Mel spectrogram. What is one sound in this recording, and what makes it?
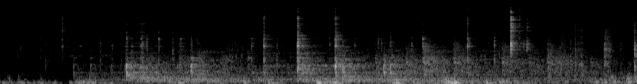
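A metal tool clicks and clanks.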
